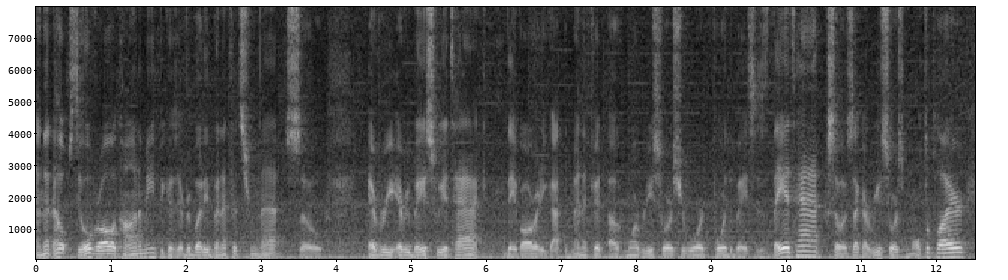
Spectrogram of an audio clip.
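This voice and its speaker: A man with a very deep, low pitch speaks at a fairly quick pace with very wide pitch swings. Noticeable background noise is present. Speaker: gaming youtuber. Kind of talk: casual gameplay commentary. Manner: stuttering, repetitive; animated.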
